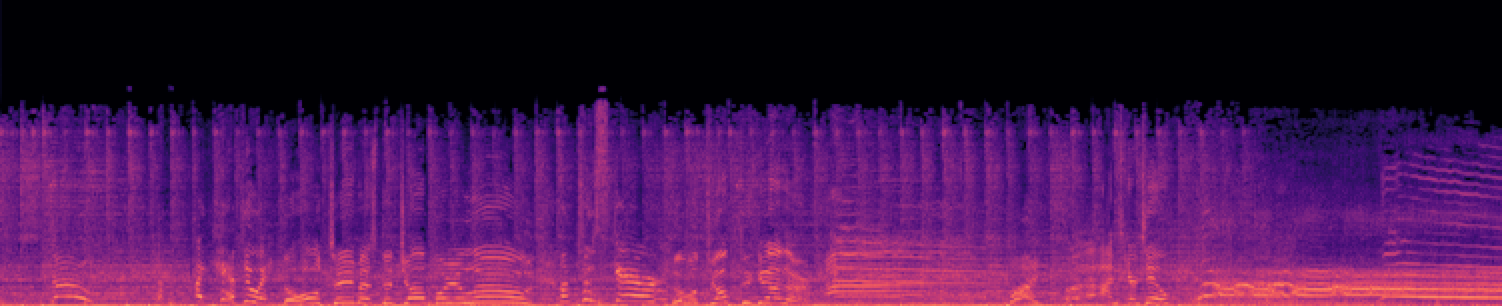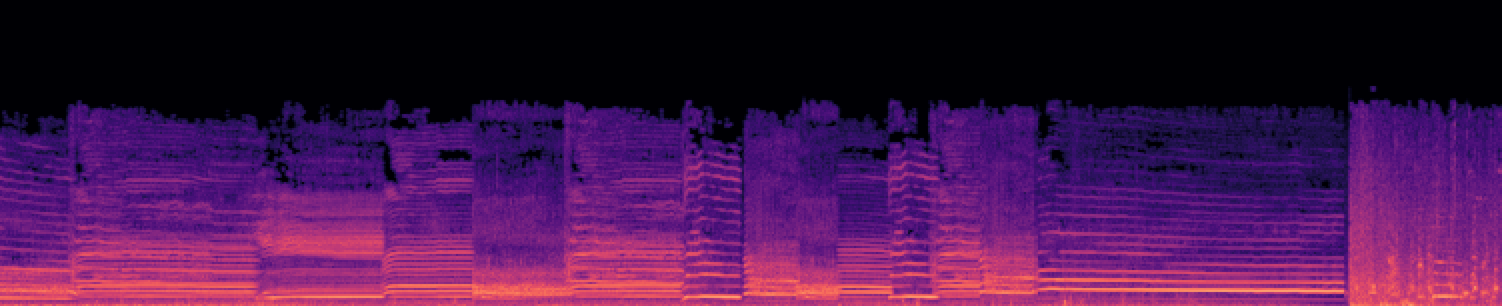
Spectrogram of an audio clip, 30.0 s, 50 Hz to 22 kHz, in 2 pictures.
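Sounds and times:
man screaming: 8.2 - 9.8, 12.0 - 28.5
loud crash with clattering: 28.5 - 30.0.

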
